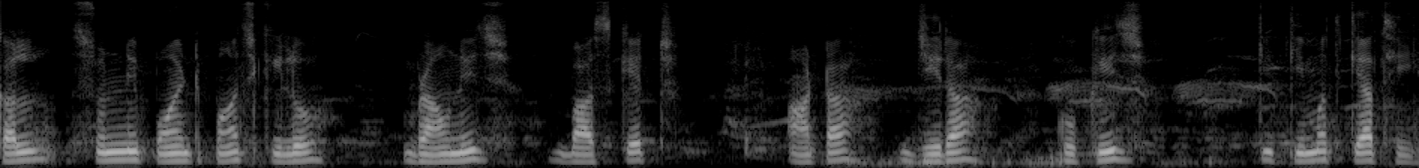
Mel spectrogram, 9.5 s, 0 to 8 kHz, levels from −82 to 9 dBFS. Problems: background sounds at intervals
